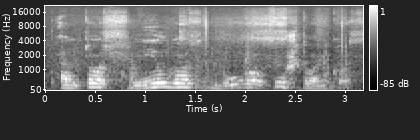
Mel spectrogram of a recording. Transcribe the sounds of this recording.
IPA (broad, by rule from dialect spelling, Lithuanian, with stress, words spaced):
ɐnt ˈtoːs ˈsʲmʲiːlˠɡoːs ˈbuːʋoː ˈuːʃtʋɐŋkoːs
